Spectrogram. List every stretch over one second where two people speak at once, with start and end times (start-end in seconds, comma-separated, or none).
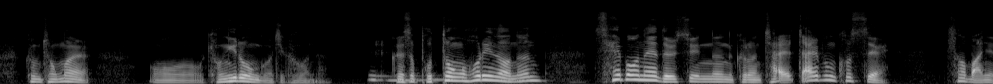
3.9-5.4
